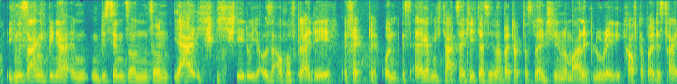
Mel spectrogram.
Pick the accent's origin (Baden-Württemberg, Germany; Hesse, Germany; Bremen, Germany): Baden-Württemberg, Germany; Stuttgart; Ich, ich komme ja ursprünglich aus Stuttgart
